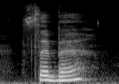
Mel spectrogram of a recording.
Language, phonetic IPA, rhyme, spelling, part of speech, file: Czech, [ˈsɛbɛ], -ɛbɛ, sebe, pronoun, Cs-sebe.ogg
- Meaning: oneself: 1. myself 2. yourself 3. himself 4. herself 5. itself 6. ourselves 7. yourselves 8. themselves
